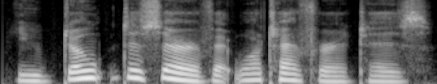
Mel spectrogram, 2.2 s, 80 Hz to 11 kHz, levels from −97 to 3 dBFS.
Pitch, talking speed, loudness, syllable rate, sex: 195 Hz, 190 wpm, -17 LUFS, 5.4 syllables/s, female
